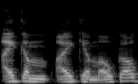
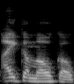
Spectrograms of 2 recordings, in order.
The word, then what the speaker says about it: Ichimoku: They're called Ikamoko clouds. You're talking about these ones, right, Booch? Like these clouds? And like that cloud? That cloud? Yeah, they're called Ikamoko clouds.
